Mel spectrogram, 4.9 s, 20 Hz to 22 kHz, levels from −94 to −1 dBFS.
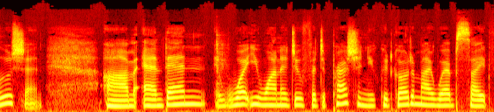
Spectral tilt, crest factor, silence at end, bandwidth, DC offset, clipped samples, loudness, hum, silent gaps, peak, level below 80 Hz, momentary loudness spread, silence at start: -3.5 dB/octave; 16 dB; 0 s; 18.5 kHz; under 0.1%; under 0.1%; -17 LUFS; none; none; -2 dBFS; -44 dBFS; 8 LU; 0 s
